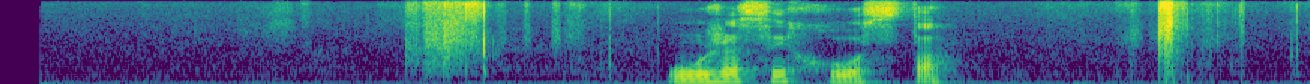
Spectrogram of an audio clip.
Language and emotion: Russian, neutral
